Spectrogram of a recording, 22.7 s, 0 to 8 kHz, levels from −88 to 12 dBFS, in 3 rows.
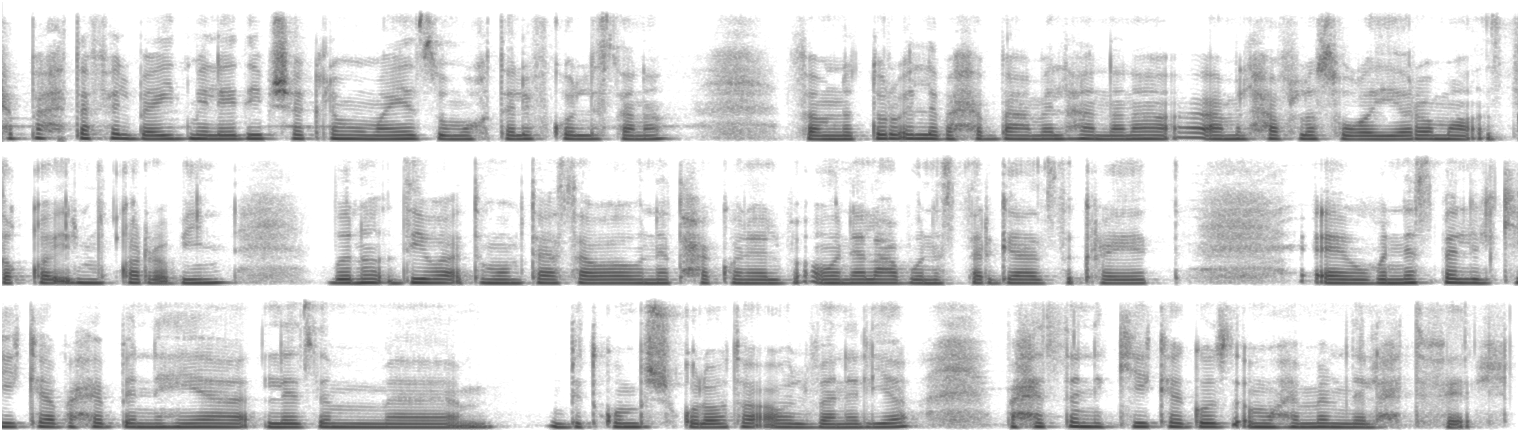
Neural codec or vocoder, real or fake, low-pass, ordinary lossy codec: none; real; 7.2 kHz; none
